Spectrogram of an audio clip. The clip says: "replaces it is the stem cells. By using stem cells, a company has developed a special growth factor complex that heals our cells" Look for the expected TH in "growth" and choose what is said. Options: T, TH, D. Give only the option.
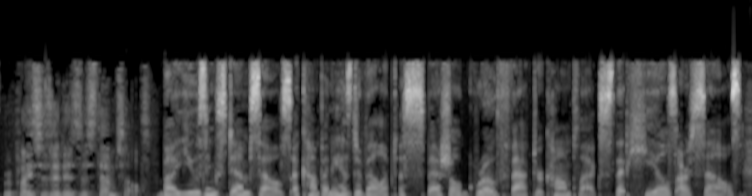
TH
